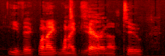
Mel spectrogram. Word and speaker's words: Evike: products, whatever, he says, you can all get all this from Evic. I was like, oh shit, we have been saying it wrong. So I tried to switch, but it sounds so weird. Saying Evic. Yeah, that's because I always said Evike as well.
